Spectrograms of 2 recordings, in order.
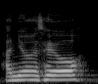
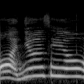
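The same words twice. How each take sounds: First: The greeting sounds flat and plain. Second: The greeting sounds warm and friendly.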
